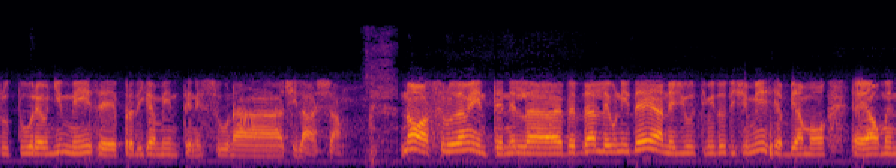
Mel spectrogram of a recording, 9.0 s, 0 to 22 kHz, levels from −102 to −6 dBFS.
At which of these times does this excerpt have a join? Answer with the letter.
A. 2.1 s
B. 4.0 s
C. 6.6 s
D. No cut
B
